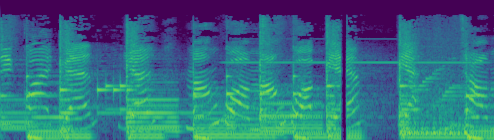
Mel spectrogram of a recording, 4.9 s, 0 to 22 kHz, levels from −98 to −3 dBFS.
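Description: From 2.16 s to the end of the clip, a thin, steady tone at 3.5 kHz sits behind the sound, roughly 20 dB below it and swelling and fading slowly in level without building up. This is a feedback whistle, likely from a loudspeaker-to-microphone loop held just at the edge of instability, so that one frequency keeps ringing but never runs away. Within that stretch, at 3.40 s, the sound drops out for 62 ms and resumes at 3.46 s from where it stopped, with smeared edges. That is a gap at a join of encoded pieces: separately encoded segments were spliced without trimming, so the encoder's start-up delay and the padding of the final frame remain as silence in otherwise continuous audio.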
